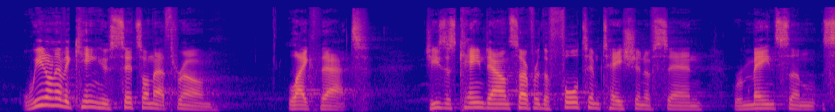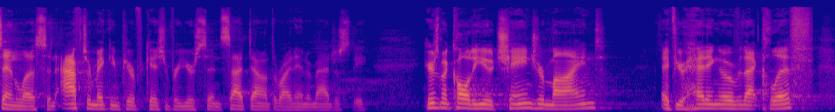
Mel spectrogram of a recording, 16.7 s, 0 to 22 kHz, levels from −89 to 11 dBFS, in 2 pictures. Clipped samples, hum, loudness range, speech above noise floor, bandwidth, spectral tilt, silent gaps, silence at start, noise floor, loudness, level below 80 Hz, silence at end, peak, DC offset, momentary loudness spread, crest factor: under 0.1%; none; 6 LU; 36 dB; 17 kHz; -2.5 dB/octave; none; 0.25 s; -67 dBFS; -30 LUFS; -80 dBFS; 0.05 s; -6 dBFS; under 0.1%; 18 LU; 26 dB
